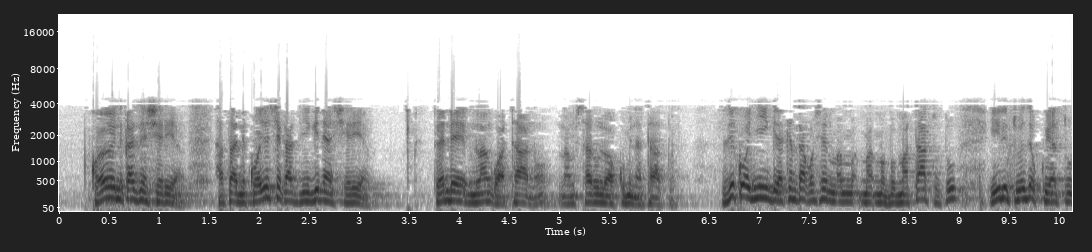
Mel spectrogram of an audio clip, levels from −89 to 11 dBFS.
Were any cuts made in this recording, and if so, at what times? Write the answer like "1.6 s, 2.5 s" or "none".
4.3 s, 8.1 s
